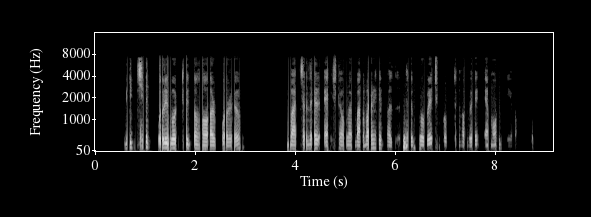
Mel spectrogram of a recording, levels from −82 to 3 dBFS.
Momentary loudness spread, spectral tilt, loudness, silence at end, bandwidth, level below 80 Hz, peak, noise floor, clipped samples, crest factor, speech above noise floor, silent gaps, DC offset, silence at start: 12 LU; -5 dB/octave; -21 LUFS; 1.1 s; 7.6 kHz; -52 dBFS; 0 dBFS; under -90 dBFS; under 0.1%; 22 dB; over 69 dB; 2.43-2.52 s, 3.06-3.83 s, 5.95-5.99 s, 6.42-6.47 s, 7.06-7.17 s; under 0.1%; 0.6 s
